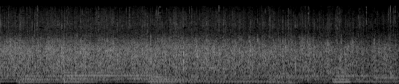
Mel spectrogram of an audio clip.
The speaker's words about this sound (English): So come on, let's give God a good hand clap offering for his word.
